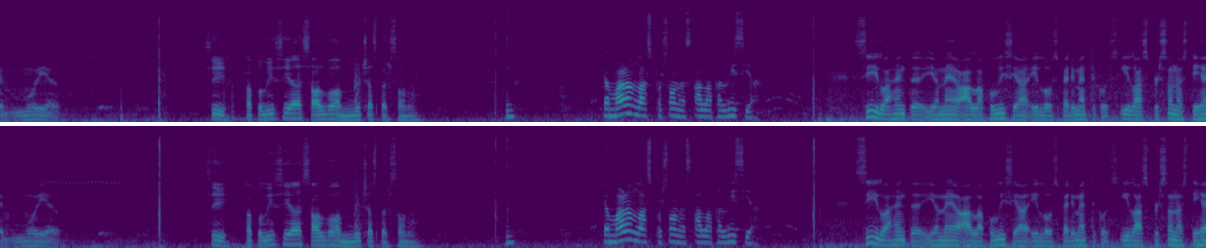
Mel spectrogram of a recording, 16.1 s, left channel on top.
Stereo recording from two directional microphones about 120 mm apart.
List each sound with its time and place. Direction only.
0.0 s cricket: 25° right (ahead or behind)
3.3 s speech: 25° right (ahead or behind)
8.0 s speech: 30° right (ahead or behind)
11.1 s speech: 25° right (ahead or behind)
